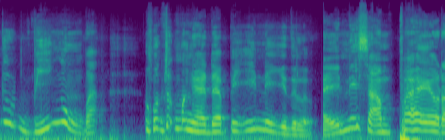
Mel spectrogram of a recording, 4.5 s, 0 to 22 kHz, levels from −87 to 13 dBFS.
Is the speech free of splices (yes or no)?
no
